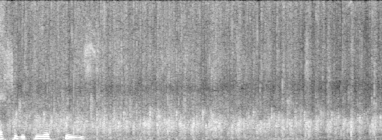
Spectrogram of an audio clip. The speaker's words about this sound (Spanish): Podemos darle un fuerte aplauso al Rey de Reyes.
